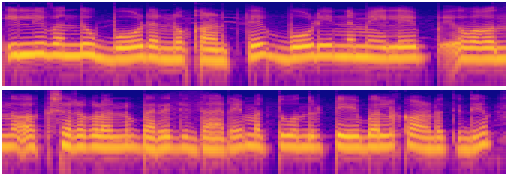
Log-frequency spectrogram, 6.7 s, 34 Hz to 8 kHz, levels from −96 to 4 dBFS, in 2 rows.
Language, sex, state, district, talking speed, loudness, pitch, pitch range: Kannada, female, Karnataka, Bidar, 125 wpm, -14 LUFS, 210 Hz, 195-225 Hz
